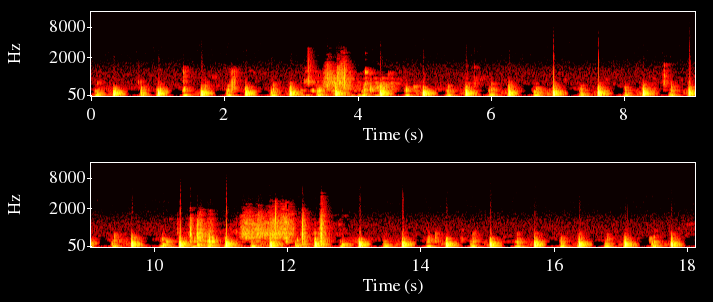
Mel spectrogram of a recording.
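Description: Quick, strong lub-dub heartbeats with breathing noise between some beats: a heartbeat recovering after exercise.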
